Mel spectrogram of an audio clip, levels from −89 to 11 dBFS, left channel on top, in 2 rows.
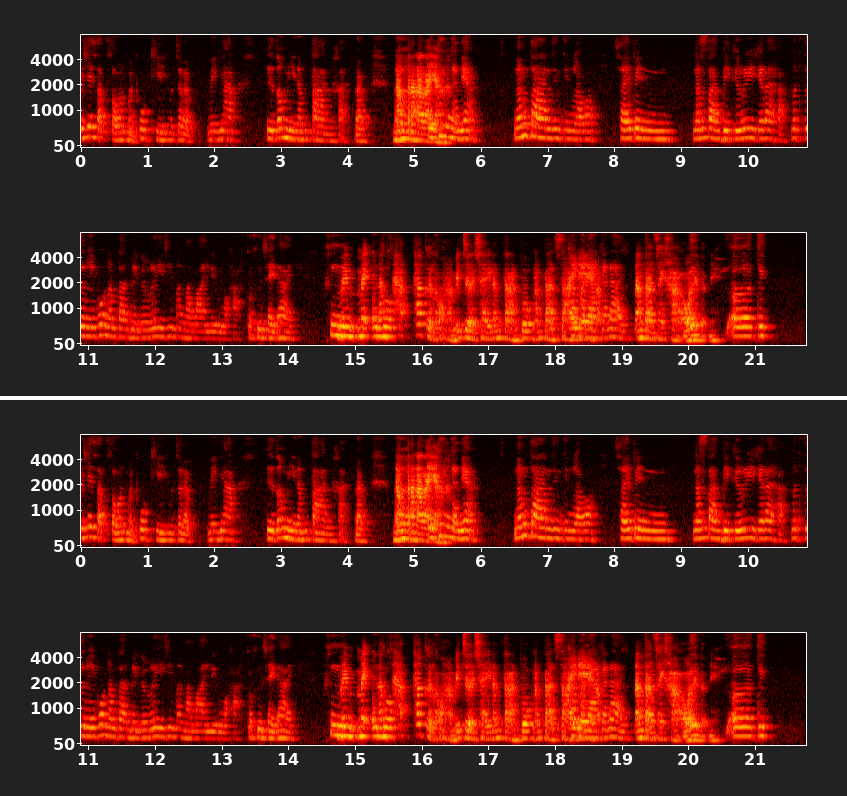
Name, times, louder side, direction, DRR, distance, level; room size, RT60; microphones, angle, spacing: voice 1, 0.0-2.3 2.8-6.0 6.5-7.7 8.0-8.9 9.2-14.1 14.6-15.6 16.3-16.4 18.2-19.1 20.0-20.2 20.6-21.1, equal, 5° left, 1.0 m, -33 dB
voice 2, 4.7-5.5 14.7-18.7 19.2-20.4, right 1 dB, 45° right, 1.2 m, -29 dB
2.5 x 2.5 x 4.0 m
head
